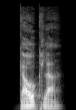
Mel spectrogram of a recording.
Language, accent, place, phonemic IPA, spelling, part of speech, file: German, Germany, Berlin, /ˈɡaʊ̯klɐ/, Gaukler, noun, De-Gaukler.ogg
- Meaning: juggler, legerdemainist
